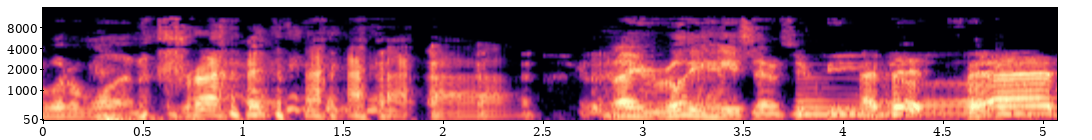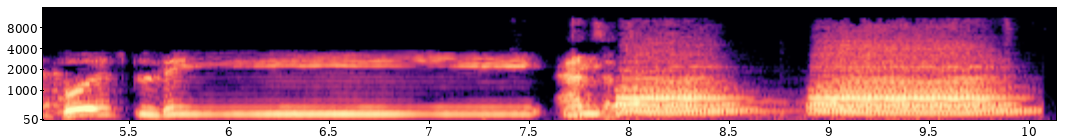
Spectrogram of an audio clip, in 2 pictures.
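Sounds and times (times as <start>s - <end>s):
speech: 0.0s - 6.4s, 7.7s - 9.2s
laughter: 0.2s - 5.3s
loud train horn blasts: 7.9s - 10.1s.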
